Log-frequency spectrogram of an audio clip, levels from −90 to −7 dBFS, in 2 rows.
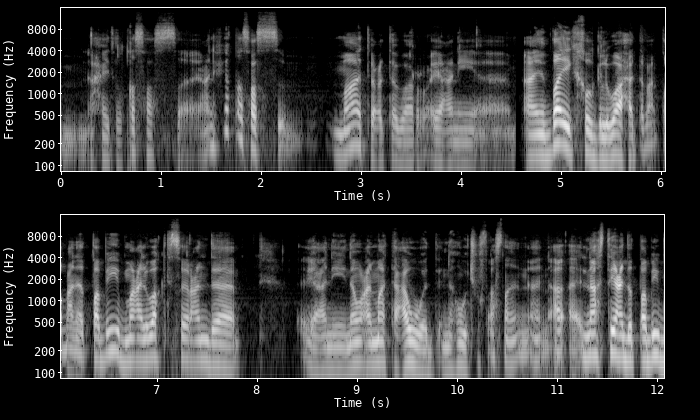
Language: Arabic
